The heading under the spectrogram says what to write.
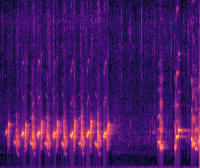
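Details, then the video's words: Sooty-headed bulbul song used as a lure to get a reluctant caged bird singing: a fast run of bubbly, chirping notes near two kilohertz for two seconds, a pause, then a few louder, sharper phrases. "Pancingan trucuk GACOR, sekali dengar trucukanmu gak bisa diam."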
